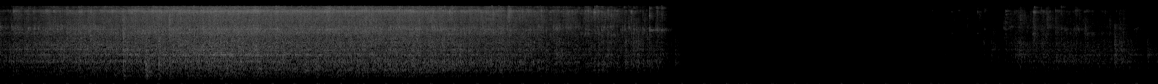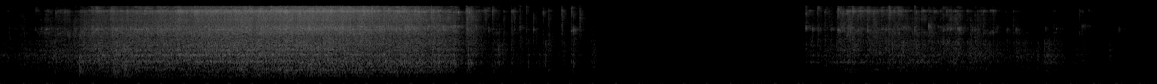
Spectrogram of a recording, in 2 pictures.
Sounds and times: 0.0s rainstick 6.6s

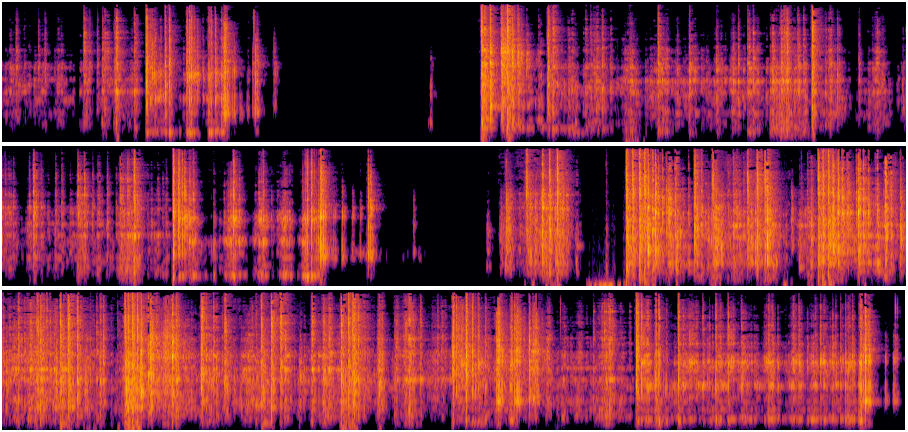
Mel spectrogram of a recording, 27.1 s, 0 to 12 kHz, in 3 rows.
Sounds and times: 13.9s Using a bubblegum machine in various ways 23.4s

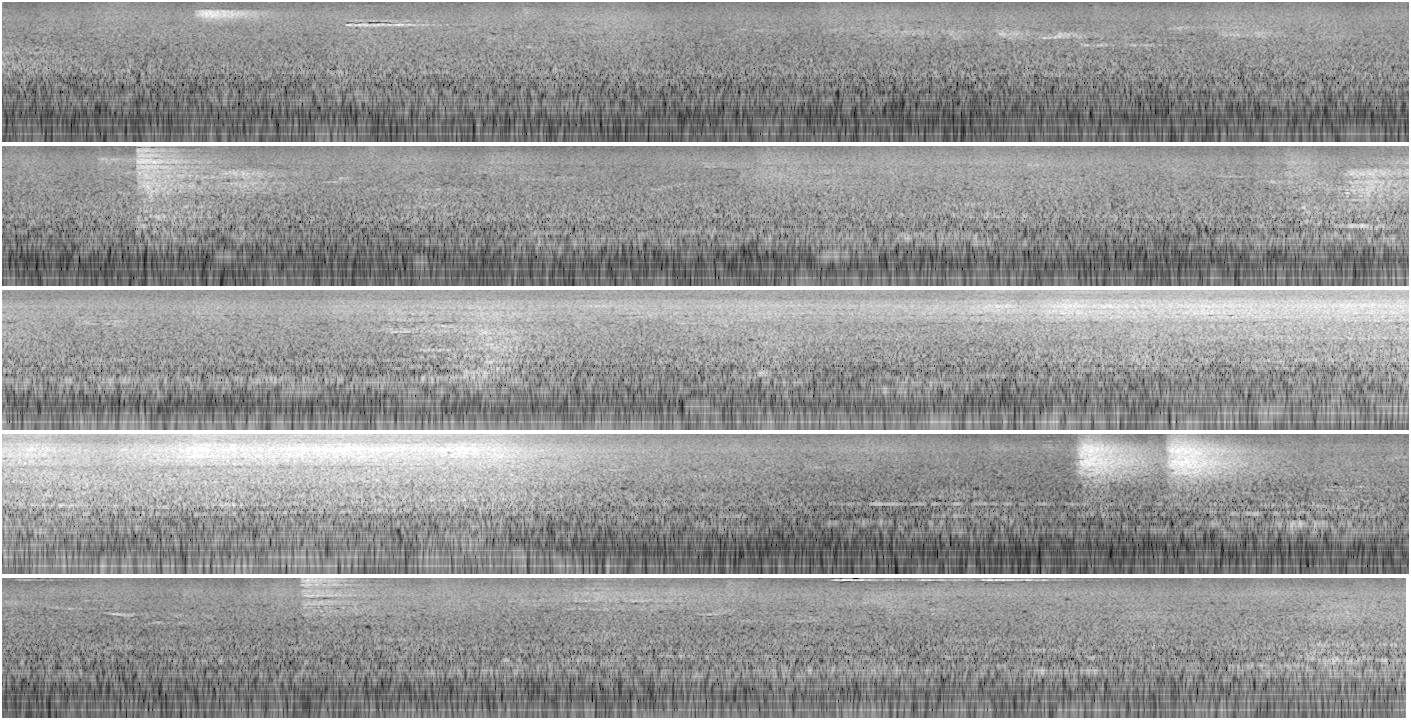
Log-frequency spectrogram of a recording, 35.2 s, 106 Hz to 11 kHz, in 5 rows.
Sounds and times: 0.0s traffic 35.1s
6.2s voices 22.1s
23.8s voices 35.1s

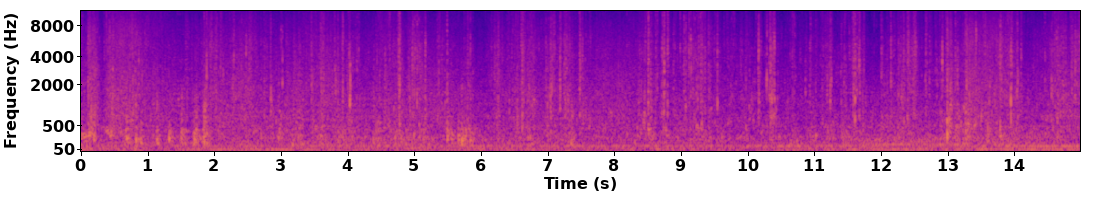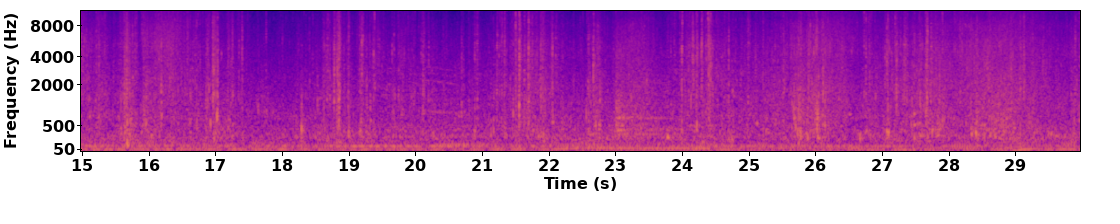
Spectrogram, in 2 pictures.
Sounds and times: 0.0s Small waves create splashes against gondolas 29.9s
19.4s shuttles make some low rumble 29.9s

